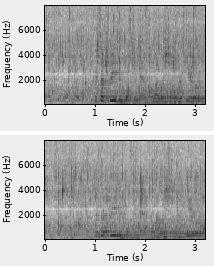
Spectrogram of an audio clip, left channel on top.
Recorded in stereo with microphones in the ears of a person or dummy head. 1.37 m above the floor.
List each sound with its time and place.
1.0 s a woman speaking: 65° left (ahead or behind), 0.8 m; by 3.1 s 55° left (ahead or behind), 1.8 m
